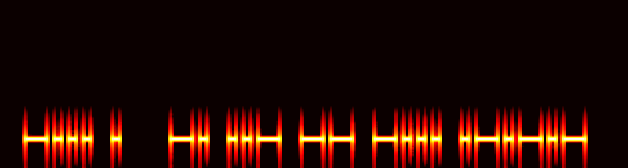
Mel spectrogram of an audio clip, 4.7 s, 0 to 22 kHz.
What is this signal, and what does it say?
Morse code, heard as a keyed tone, about 22 wpm, 700 Hz. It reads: BE NUMB.
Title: A Sound Of Thunder 22wpm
